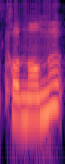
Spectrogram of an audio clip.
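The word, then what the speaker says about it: 好む: And this is the same meaning as saki, but it's pronounced as konomu when it's a verb like this.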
